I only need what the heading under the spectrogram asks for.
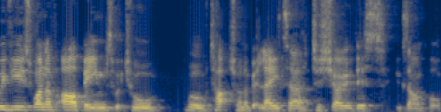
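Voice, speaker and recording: A woman speaks with a British accent. Her intonation is monotone and flat. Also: fairly low pitch for a woman. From UK. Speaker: sales representative. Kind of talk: webinar product presentation. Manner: fast.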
